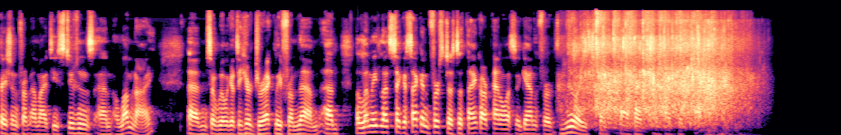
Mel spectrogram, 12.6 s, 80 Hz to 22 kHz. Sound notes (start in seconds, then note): 8.3 applause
